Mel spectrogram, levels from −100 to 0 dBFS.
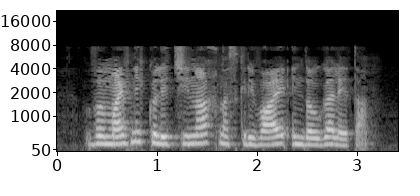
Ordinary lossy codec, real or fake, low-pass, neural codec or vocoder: AAC, 24 kbps; real; 19.8 kHz; none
